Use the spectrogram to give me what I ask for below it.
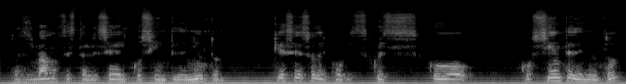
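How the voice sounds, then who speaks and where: A man teaching calculus in a relaxed, chatty way, often tagging his sentences with rhetorical questions. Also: medium pitch, moderate pace, music in the background. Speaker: math teacher. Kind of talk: recorded screen lesson.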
